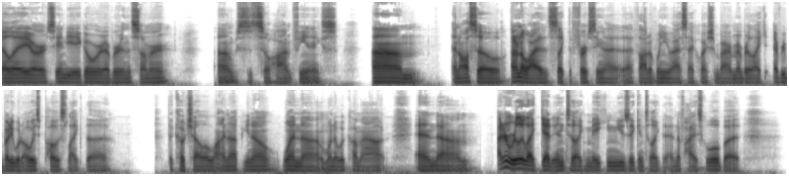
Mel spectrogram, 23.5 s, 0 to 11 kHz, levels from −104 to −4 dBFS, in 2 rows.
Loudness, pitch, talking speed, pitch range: -26 LUFS, 110 Hz, 195 wpm, 105-115 Hz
